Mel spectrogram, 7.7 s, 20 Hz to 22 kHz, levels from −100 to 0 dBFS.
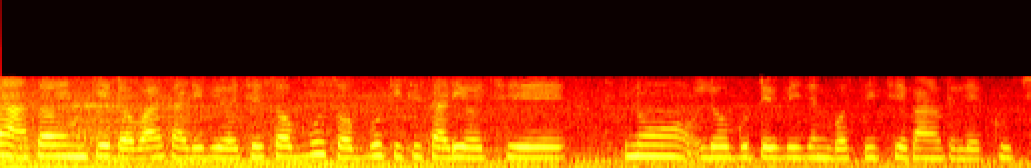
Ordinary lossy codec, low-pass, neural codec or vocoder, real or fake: AAC, 16 kbps; 7.2 kHz; none; real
